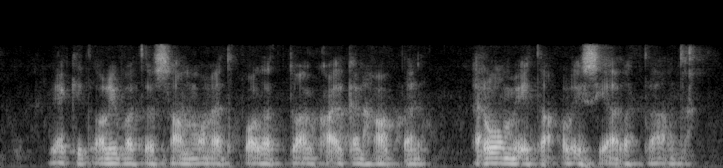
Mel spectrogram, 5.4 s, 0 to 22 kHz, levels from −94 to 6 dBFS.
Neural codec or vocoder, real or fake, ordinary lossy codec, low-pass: codec, 16 kHz, 4.8 kbps, FACodec; fake; MP3, 96 kbps; 7.2 kHz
